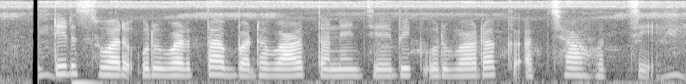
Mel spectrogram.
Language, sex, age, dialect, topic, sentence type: Magahi, female, 18-24, Northeastern/Surjapuri, agriculture, statement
